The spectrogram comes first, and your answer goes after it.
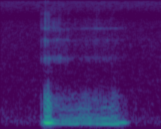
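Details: A sleeping dog snoring indoors: a single soft, harmonic snore lasting about a second, with a slight rise and fall in tone, in a quiet room.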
